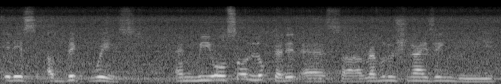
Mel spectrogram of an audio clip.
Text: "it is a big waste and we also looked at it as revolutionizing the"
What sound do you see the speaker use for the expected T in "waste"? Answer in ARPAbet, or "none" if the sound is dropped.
T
